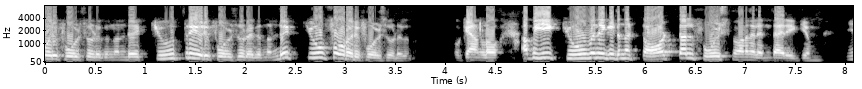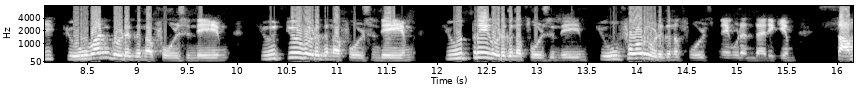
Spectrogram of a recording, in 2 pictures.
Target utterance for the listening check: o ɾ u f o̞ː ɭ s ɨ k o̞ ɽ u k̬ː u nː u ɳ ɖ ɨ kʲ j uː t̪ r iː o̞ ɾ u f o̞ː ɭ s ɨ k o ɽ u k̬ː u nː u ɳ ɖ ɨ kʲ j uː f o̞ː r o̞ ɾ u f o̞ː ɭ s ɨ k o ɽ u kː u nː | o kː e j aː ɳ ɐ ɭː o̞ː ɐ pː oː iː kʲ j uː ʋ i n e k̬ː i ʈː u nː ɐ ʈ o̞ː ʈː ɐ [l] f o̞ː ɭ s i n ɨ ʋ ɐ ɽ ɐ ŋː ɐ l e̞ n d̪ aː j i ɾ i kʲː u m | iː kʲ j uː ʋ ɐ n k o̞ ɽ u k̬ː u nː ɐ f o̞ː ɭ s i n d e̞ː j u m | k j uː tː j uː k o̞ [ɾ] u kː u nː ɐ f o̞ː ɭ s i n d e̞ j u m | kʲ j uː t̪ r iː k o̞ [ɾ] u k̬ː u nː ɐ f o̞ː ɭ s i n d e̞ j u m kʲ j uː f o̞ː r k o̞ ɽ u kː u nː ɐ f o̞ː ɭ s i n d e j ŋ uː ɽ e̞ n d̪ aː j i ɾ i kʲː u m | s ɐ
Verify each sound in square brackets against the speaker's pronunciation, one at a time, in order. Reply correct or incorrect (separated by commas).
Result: correct, incorrect, incorrect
